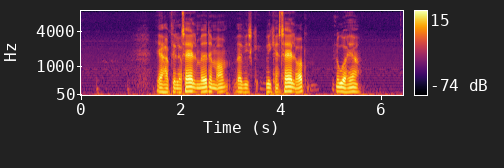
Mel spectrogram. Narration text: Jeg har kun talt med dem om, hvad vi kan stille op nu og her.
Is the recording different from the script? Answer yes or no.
yes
